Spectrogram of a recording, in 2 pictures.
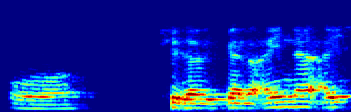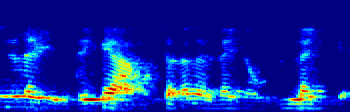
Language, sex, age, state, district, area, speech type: Manipuri, male, 30-45, Manipur, Imphal West, rural, conversation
